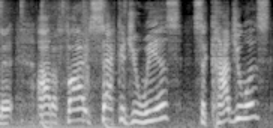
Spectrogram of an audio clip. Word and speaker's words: Sacagawea: sacagawea dollar you know you said it right the first time sacagawea out of five saga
